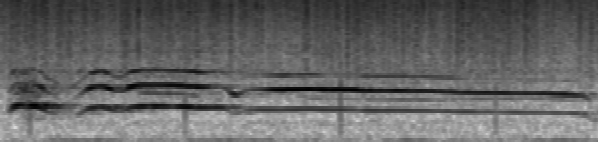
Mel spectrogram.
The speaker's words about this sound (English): The break of dawn is announced by an old Shanghai rooster who wakes the other denizens of the yard with his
